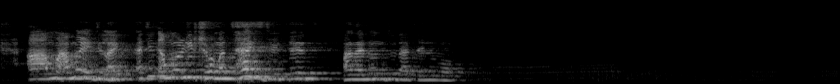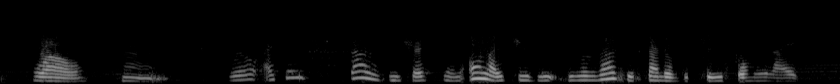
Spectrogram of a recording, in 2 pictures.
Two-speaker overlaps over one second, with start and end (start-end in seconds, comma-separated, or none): none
